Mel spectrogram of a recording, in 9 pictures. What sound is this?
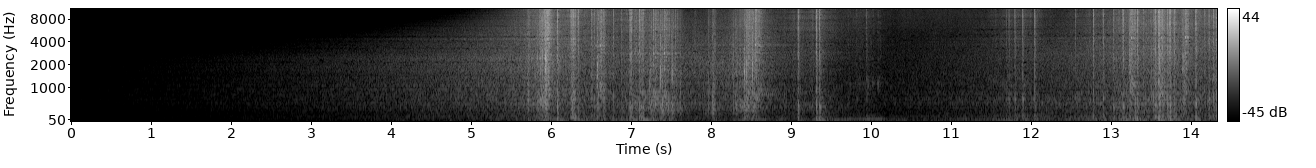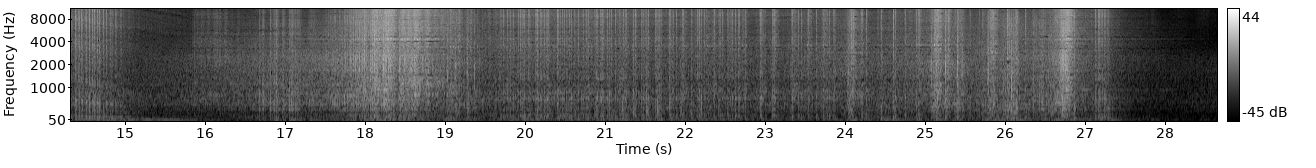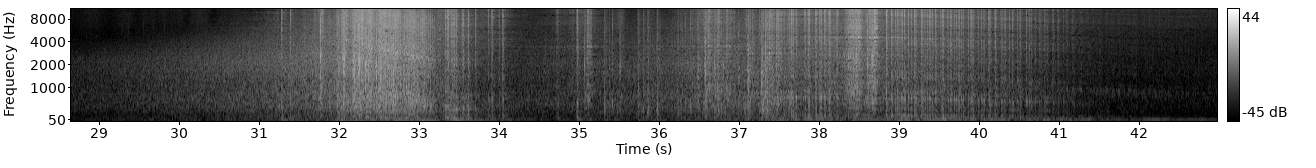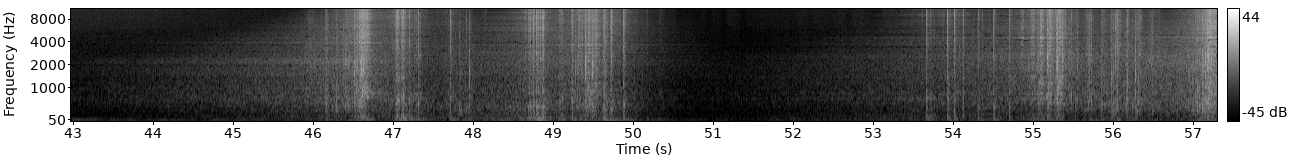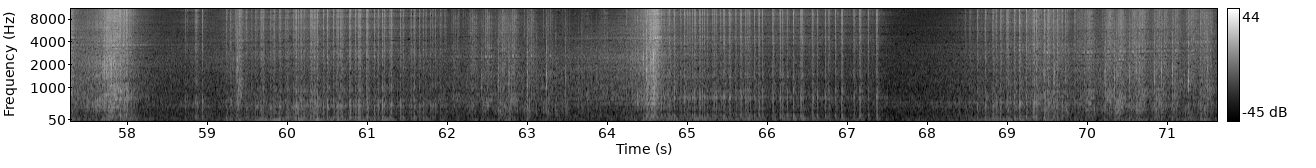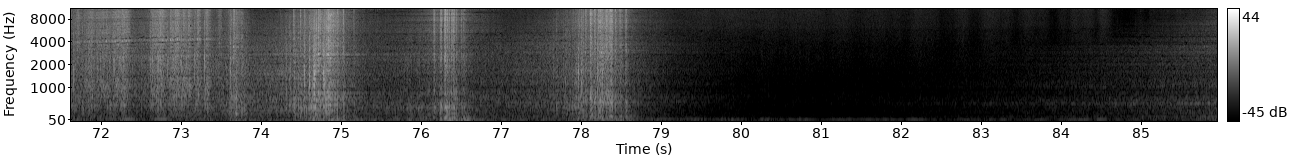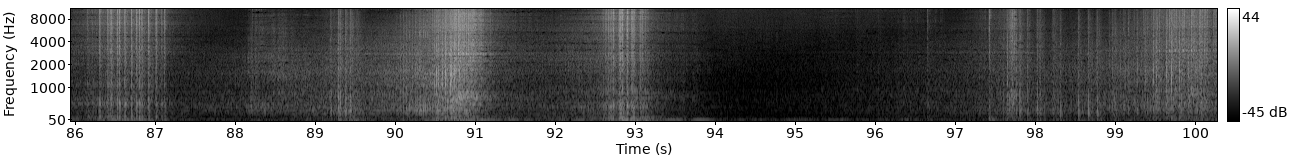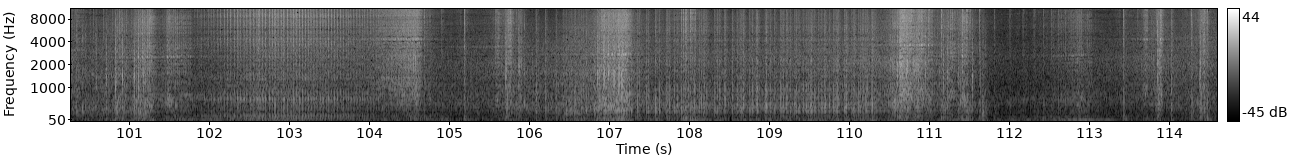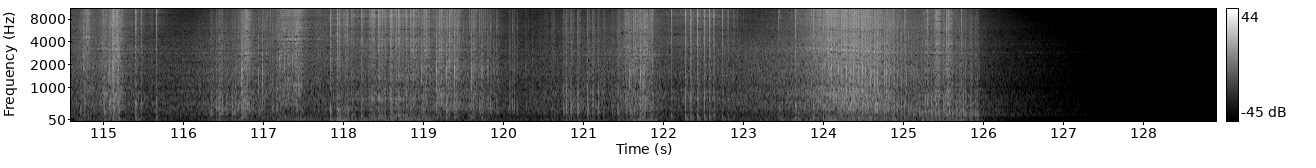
My coffe-machine (a Senseo) went bezerk last Tuesday. I added some madness to the recording using granular synthesis and revers. The result will end up in one of my compositions, it is the power-of-fracture. To be honest, I like this kind of madness...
